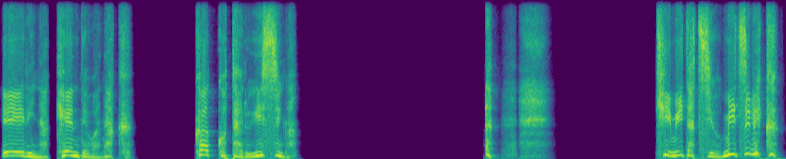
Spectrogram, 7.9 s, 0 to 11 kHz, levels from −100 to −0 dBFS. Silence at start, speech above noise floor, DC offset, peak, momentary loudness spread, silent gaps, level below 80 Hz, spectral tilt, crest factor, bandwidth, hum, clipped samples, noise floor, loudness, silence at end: 0 s; over 78 dB; under 0.1%; 0 dBFS; 11 LU; 0.50-0.56 s, 1.38-1.94 s, 3.03-4.83 s, 5.58-6.55 s; -42 dBFS; -2.5 dB/octave; 16 dB; 11 kHz; none; under 0.1%; under -90 dBFS; -13 LUFS; 0.05 s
